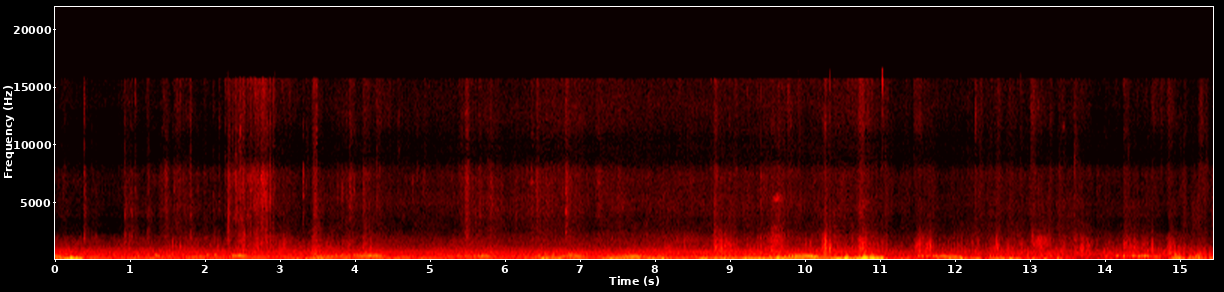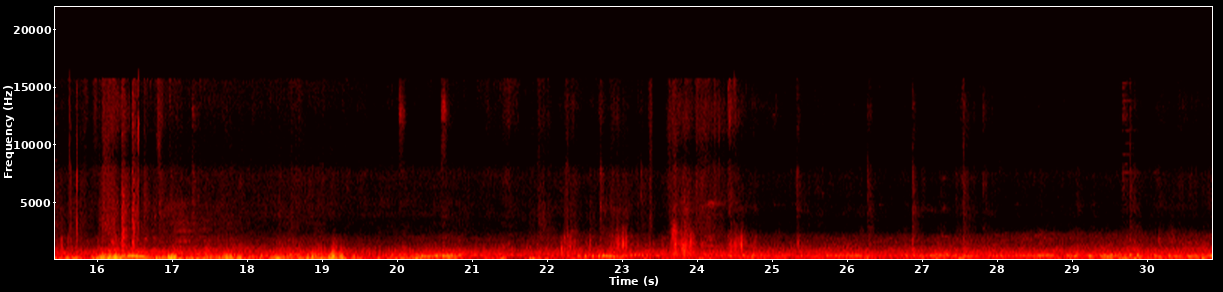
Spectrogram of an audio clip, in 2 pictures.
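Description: Domestic pigeons cooing repeatedly, in short low calls, with gusts of wind rumbling on the microphone during the first part.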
